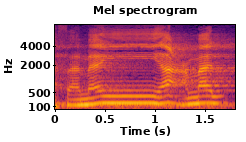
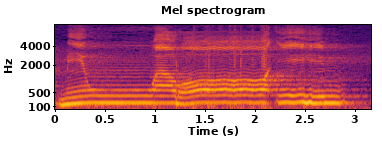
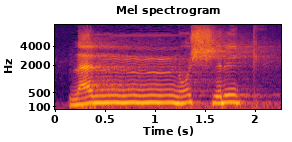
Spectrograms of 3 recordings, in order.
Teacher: maka dibaca idgham bi gunnah, melebur disertai dengan gunnah yang dipanjangkan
